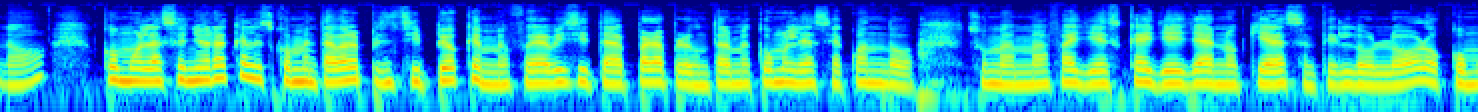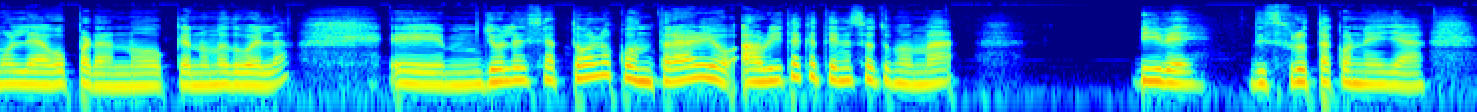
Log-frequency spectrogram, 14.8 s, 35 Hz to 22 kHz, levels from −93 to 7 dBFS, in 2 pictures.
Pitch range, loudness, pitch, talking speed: 175-210 Hz, -31 LUFS, 190 Hz, 230 wpm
